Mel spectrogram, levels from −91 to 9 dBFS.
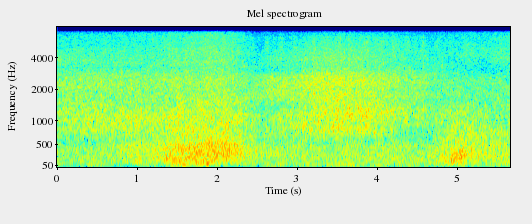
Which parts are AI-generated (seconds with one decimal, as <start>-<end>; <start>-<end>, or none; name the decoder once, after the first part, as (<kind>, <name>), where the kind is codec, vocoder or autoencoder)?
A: none

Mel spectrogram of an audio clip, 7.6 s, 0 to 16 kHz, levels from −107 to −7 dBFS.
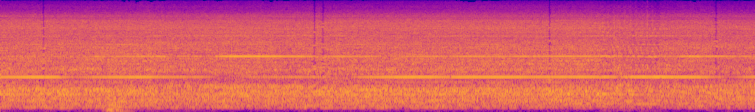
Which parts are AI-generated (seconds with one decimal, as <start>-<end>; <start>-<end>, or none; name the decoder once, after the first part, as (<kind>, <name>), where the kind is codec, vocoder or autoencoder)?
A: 6.0-6.6 (autoencoder, DAC-VAE)

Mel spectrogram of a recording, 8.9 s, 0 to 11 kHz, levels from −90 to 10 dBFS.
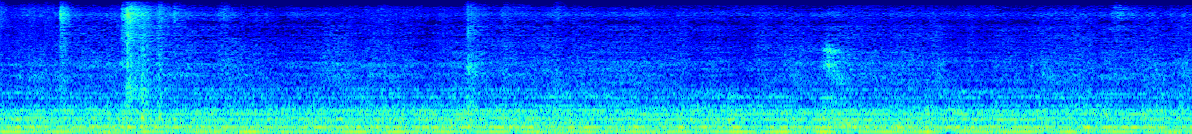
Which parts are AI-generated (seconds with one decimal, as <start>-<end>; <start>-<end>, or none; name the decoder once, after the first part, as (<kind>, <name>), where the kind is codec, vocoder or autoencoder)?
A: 0.0-2.6 (codec, SNAC); 3.4-8.9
